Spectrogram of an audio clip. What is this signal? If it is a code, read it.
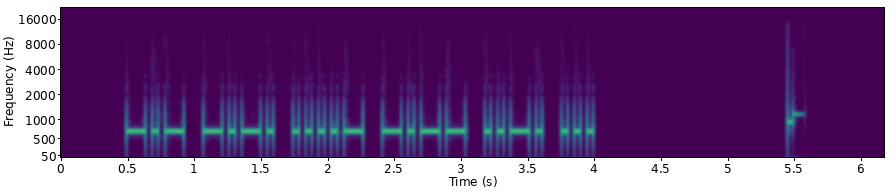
Morse code, heard as a keyed tone, about 25 wpm, 700 Hz. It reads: KC4YFS
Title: USA Call Signs Repeated 3x 25wpm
